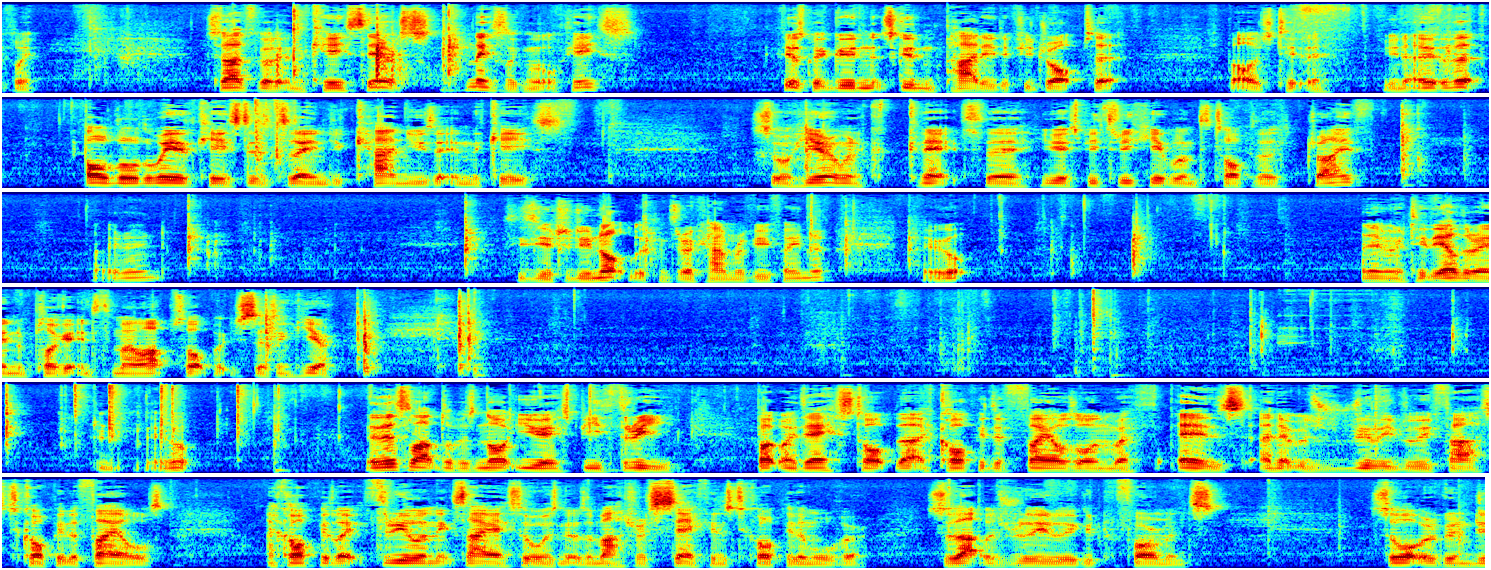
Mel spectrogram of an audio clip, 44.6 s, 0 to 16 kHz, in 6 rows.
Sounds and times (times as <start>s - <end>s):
Speech: 0.0s - 0.2s, 1.0s - 3.2s, 3.9s - 10.3s, 11.2s - 14.3s, 15.3s - 15.8s, 17.4s - 19.8s, 21.6s - 24.0s, 30.2s - 30.8s, 31.6s - 43.3s, 44.0s - 44.5s
Inside, small room: 0.0s - 44.5s.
